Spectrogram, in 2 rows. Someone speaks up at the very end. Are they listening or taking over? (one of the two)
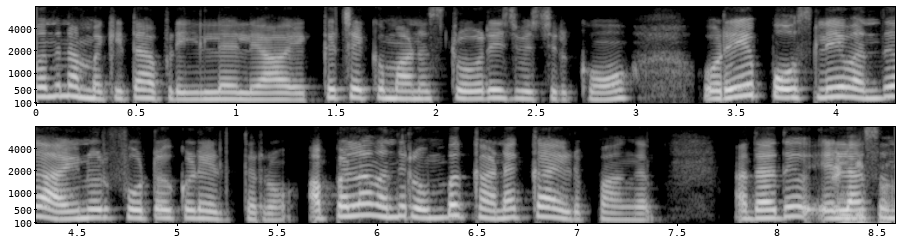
listening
